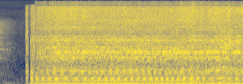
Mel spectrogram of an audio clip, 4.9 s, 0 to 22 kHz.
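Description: A 450 ATV on 29.5-inch Highlifter Outlaw tires starts up and is ridden, its engine droning loud and steady close by after a brief quiet moment at the start.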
